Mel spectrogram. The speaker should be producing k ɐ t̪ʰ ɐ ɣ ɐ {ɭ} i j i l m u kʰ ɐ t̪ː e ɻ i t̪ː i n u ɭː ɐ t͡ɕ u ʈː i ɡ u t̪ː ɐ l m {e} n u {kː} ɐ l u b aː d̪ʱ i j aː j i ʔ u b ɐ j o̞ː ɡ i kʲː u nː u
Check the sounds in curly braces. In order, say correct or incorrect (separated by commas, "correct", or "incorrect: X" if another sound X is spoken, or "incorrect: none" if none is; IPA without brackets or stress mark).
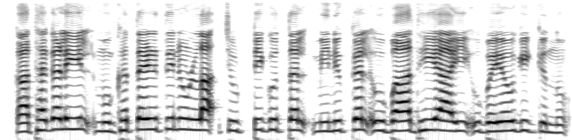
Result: correct, incorrect: i, correct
